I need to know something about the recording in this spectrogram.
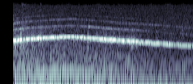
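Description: A single siren wail used as a sound effect for a police segment's title: one tone that rises briefly, then falls slowly and fades out.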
